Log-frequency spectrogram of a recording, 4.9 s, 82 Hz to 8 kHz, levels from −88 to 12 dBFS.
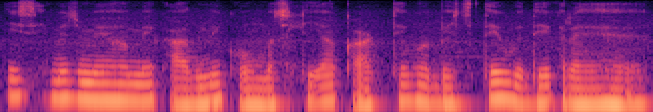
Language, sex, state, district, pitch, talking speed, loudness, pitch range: Hindi, male, Bihar, West Champaran, 120 Hz, 185 wpm, -16 LUFS, 110-135 Hz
